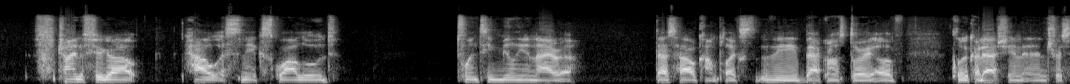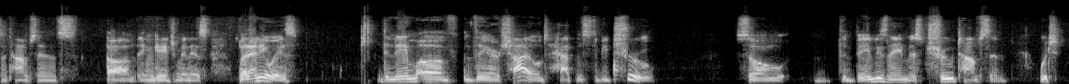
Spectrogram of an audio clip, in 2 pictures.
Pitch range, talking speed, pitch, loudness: 95-110 Hz, 125 wpm, 105 Hz, -12 LUFS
